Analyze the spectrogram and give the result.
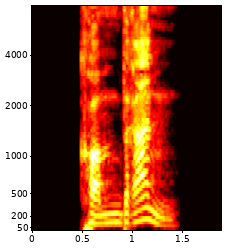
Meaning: singular imperative of drankommen
- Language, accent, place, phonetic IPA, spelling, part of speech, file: German, Germany, Berlin, [ˌkɔm ˈdʁan], komm dran, verb, De-komm dran.ogg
